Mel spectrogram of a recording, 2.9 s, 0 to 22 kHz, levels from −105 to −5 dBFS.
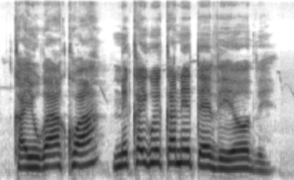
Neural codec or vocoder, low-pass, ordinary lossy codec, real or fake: vocoder, 44.1 kHz, 128 mel bands every 256 samples, BigVGAN v2; none; none; fake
